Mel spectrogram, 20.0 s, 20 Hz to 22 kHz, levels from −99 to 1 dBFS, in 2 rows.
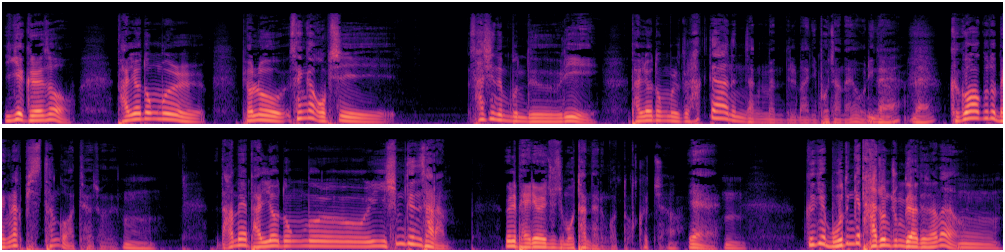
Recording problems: none

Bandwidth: 14.5 kHz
